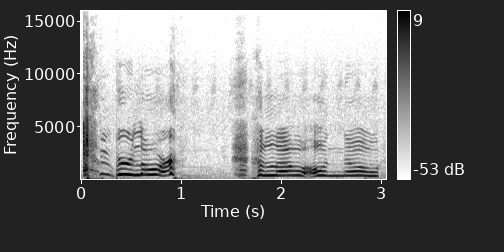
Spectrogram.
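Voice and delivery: high, loud happy hello; excited greeting. Real, not acted. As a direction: greet them with a squeal.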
